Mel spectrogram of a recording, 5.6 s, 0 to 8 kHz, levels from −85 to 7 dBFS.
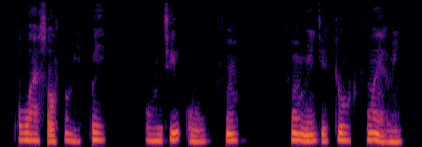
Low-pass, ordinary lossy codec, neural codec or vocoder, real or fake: none; none; codec, 16 kHz, 2 kbps, FreqCodec, larger model; fake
